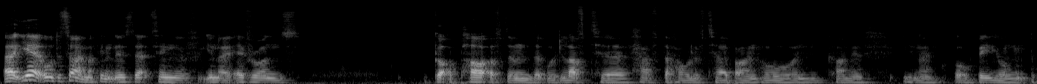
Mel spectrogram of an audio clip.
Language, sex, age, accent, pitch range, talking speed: English, male, 30-49, British, 90-105 Hz, 220 wpm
